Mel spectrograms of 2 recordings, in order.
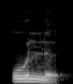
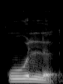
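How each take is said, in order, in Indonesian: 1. Huruf L terakhir berakhir dengan pantulan gema. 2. Huruf L terakhir berakhir dengan pantulan gema.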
